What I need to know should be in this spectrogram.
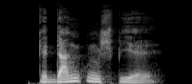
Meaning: intellectual game
- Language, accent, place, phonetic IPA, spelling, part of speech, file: German, Germany, Berlin, [ɡəˈdaŋkn̩ˌʃpiːl], Gedankenspiel, noun, De-Gedankenspiel.ogg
